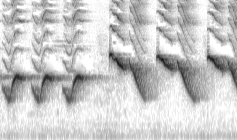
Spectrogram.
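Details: Laughingthrush song used to provoke another bird: loud whistled notes, three rising slurred phrases followed by three sharply falling whistles, repeated about every half second in a quiet indoor setting.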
